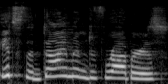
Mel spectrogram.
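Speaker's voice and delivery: very high, shrill, squawking bird voice. Reading a story aloud, voicing Glinda Feathers, squawking Glinda Feathers voice. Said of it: "I adjusted the voice".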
